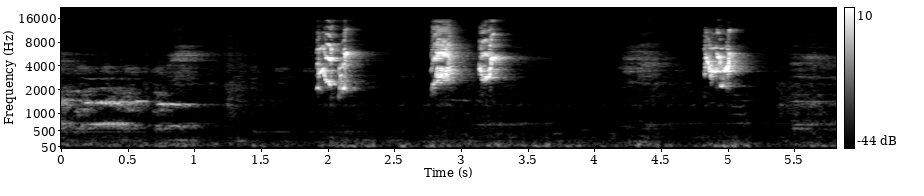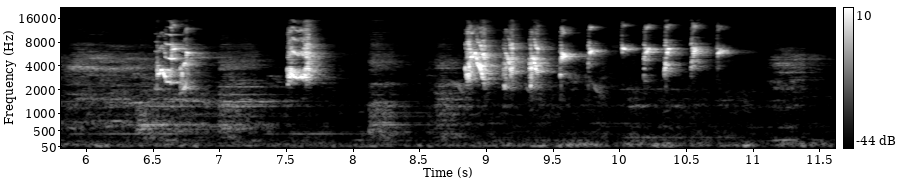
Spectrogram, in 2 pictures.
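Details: A woodpecker, described as very vocal and strikingly colourful, gives sharp, high chirping bursts in clusters, followed by a fast run of short repeated notes near the end, over a low background hum.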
